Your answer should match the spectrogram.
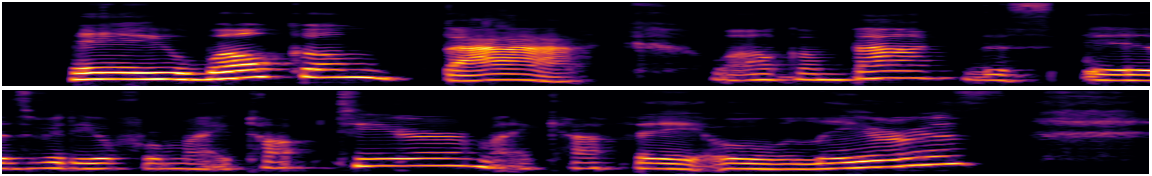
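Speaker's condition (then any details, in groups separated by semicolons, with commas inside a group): No condition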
